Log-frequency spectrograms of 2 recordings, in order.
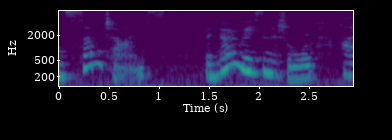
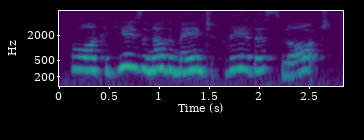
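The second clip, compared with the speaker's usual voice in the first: higher, louder put-on old gardener; a friendly old man sighing at the work; old Fred, weary; 7 semitones higher, 8 dB louder than usual. Old Fred leaning on shovel.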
